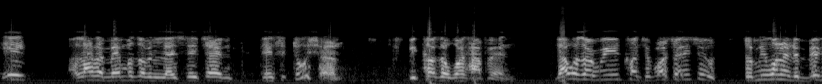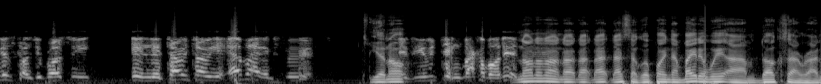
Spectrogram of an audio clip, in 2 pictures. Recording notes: joined on the phone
